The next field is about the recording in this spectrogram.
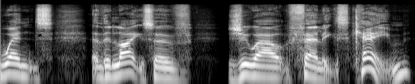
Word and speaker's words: Félix: you're giving us pronunciation lessons, it is still Felix, is it? Because I heard you kind of do a Felix kind of Felix. Thing. – Felix. Felix. Yeah. – So not only do we have to get our heads around Joao, but as well Felix as well. Yeah, there's the little accent on the E.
